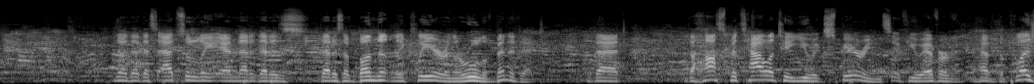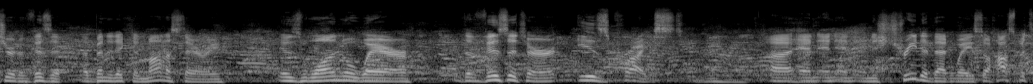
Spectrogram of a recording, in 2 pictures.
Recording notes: On-location at LOLA in Covington for the Vintner's Dinner, part of the A Taste of Covington event this weekend.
